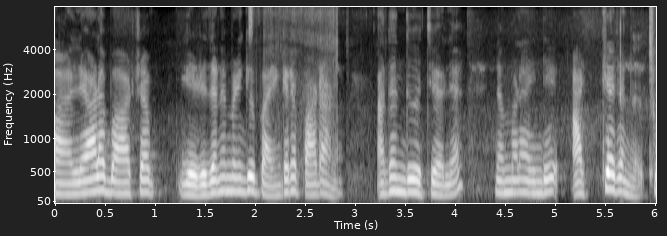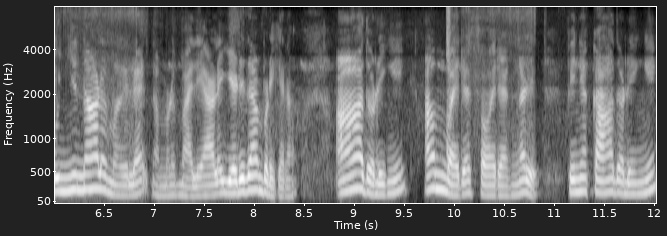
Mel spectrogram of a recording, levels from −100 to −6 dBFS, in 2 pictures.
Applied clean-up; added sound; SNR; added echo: neural mask model Resemble Enhance denoiser.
